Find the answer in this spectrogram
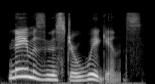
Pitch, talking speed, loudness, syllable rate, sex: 250 Hz, 155 wpm, -15 LUFS, 3.9 syllables/s, female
